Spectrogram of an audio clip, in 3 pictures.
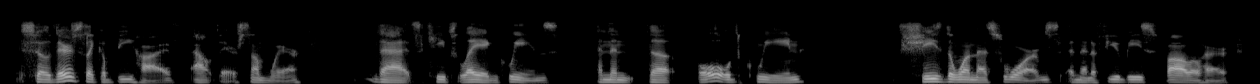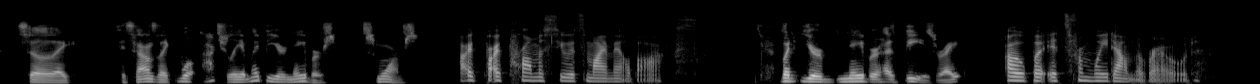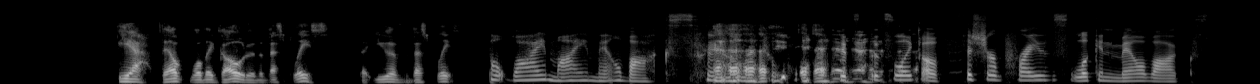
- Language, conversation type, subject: English, unstructured, What is the best simple pleasure you’ve discovered recently, and is prioritizing small joys truly worthwhile?
- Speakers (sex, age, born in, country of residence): female, 30-34, United States, United States; male, 45-49, United States, United States
- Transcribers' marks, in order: tapping; unintelligible speech; laugh; other background noise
